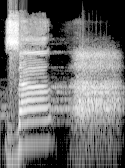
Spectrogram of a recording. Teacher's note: ज़ा में सख्ती सीटी की आवाज पैदा होगी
